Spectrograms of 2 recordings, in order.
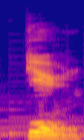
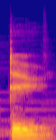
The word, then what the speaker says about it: dune: So we say words like dune (/djuːn/)) not dune (/duːn/) or computer (/kəmˈpjuːtə/) not computer (/kəmˈpuːtə/).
